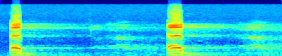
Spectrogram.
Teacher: Ba dengan merapatkan dua bibir dan memberikan tekanan yang kuat.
